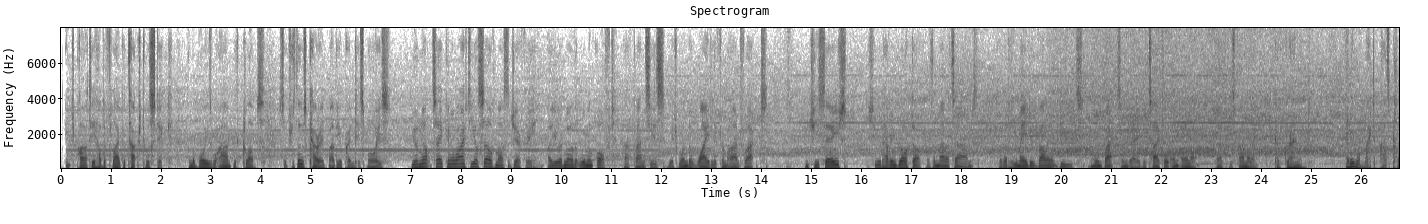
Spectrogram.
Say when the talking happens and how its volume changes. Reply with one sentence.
You can hear the talking from 0.0 to 26.7 s, at a steady volume.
